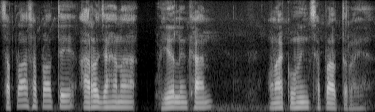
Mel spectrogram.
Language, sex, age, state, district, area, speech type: Santali, male, 30-45, Jharkhand, East Singhbhum, rural, spontaneous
